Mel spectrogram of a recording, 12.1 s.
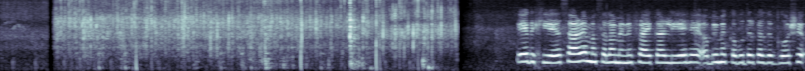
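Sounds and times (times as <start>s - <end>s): onions sizzling in hot oil: 0.8s - 7.0s
metal spatula scraping pan: 1.4s - 5.7s.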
